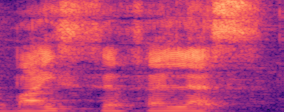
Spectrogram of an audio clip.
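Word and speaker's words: bicephalous: Next है बाइसेफ, बाई, यहाँ पर आई का उच्चारण आई के रूप में हुआ था, बाइसेफेलस, बाइसेफेलस।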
